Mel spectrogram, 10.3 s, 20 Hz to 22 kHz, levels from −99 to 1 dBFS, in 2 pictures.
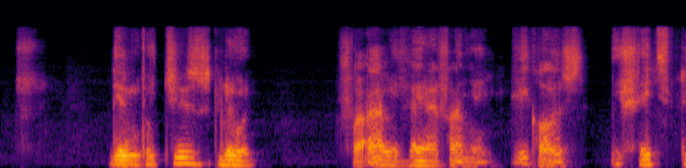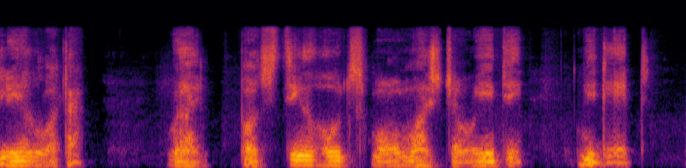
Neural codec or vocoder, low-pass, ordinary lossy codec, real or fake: codec, 24 kHz, 1.5 kbps, HILCodec; none; none; fake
